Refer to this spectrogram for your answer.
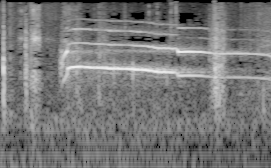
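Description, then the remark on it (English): A single long, eerie howl rises sharply, then holds a high, shrill wavering tone for about three seconds before slowly sagging, like a woman's scream. Brief rustling comes just before it. “Maybe it's coyotes. Sounds like a woman screaming.”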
